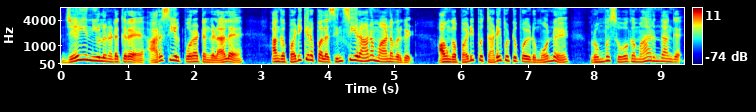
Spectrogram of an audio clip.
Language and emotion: Tamil, sad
